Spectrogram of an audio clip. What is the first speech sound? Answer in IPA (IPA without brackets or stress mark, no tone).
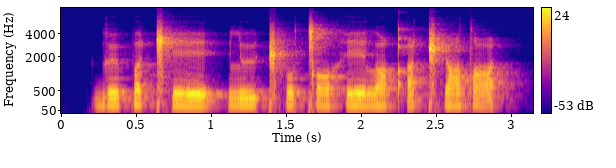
ɡ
